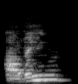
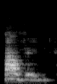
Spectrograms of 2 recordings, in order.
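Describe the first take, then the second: First: Avin stretched with the weight on its last syllable; wrong second-syllable stress. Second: Avin stressed at the front; first-syllable stress. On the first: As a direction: lean hard on the end of Avin. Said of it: "It's not Avin". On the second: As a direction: punch the first syllable of Avin, let the second drop. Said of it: "the emphasis on the first". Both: Shown as a demonstration.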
